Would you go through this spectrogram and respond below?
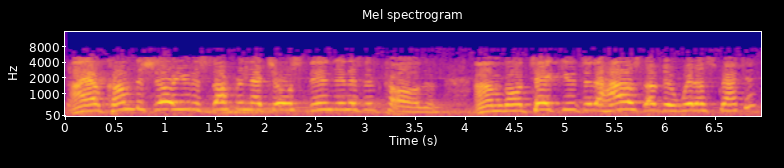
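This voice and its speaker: High, portentous Christmas spirit. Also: male voice, moderate pace. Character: solemn Christmas spirit, stern and accusing. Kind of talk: 1940s radio comedy acting. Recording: muffled old radio recording, loud music.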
